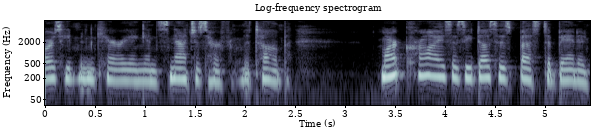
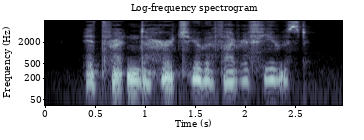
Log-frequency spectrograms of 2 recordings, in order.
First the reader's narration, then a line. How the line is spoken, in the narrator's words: whispers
